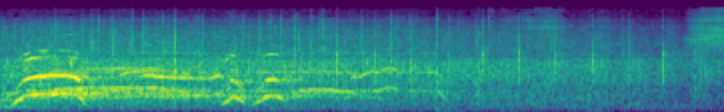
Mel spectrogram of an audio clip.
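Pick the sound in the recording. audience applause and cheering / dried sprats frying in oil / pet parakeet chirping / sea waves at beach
audience applause and cheering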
